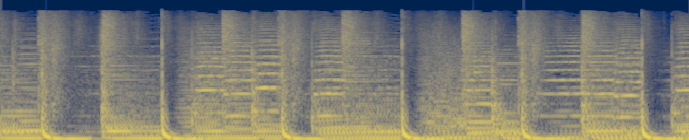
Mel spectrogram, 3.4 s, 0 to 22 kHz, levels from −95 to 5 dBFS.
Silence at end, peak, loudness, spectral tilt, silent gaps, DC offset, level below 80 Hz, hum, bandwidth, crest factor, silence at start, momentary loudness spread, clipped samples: 0 s; 0 dBFS; -10 LUFS; -5 dB/octave; none; under 0.1%; -14 dBFS; none; 16.5 kHz; 10 dB; 0 s; 2 LU; under 0.1%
